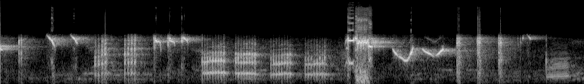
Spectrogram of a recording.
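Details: Varied song of a Nias hill myna, offered to coax other birds into song: clipped whistles and buzzy rasping phrases, one loud harsh screech, then a wavering, looping whistle.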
